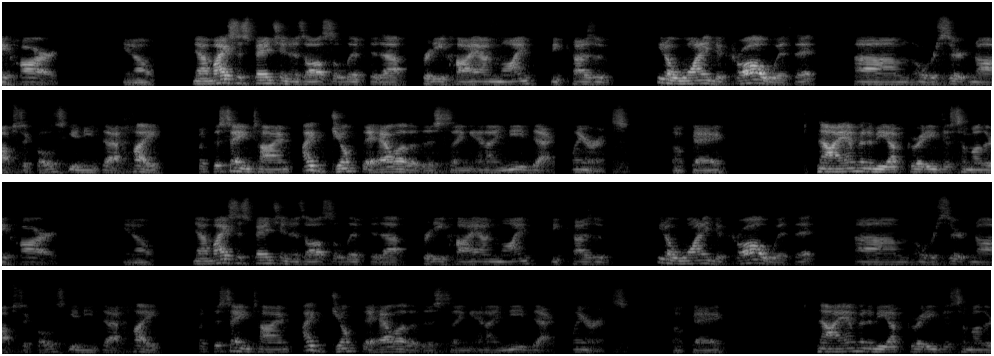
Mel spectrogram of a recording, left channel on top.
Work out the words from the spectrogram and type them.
hard, you know? Now, my suspension is also lifted up pretty high on mine because of, you know, wanting to crawl with it over certain obstacles. You need that height. But at the same time, I jump the hell out of this thing, and I need that clearance, okay? Now, I am going to be upgrading to some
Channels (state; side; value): quieter; right; 9.0 dB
